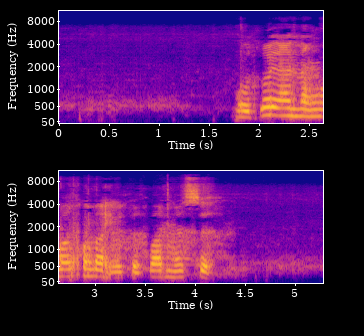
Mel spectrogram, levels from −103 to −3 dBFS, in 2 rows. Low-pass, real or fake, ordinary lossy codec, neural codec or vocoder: 9.9 kHz; fake; AAC, 48 kbps; codec, 16 kHz in and 24 kHz out, 1.1 kbps, FireRedTTS-2 codec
